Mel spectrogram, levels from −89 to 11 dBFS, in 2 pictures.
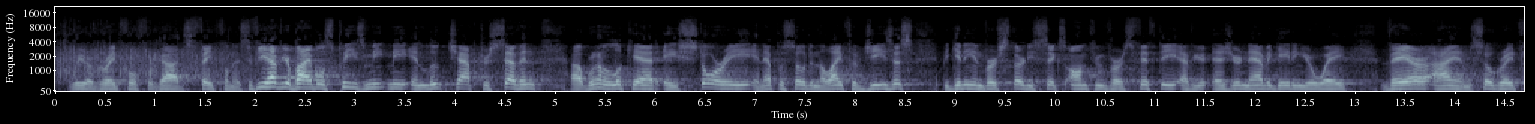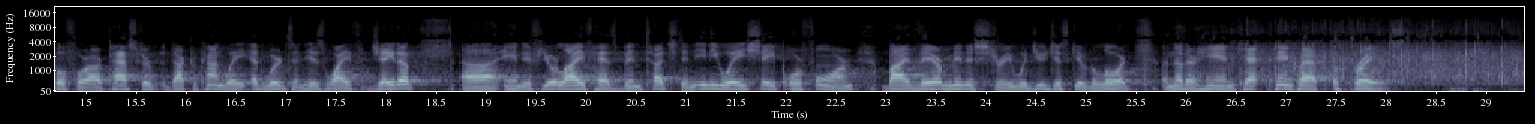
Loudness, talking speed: -29 LUFS, 185 wpm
